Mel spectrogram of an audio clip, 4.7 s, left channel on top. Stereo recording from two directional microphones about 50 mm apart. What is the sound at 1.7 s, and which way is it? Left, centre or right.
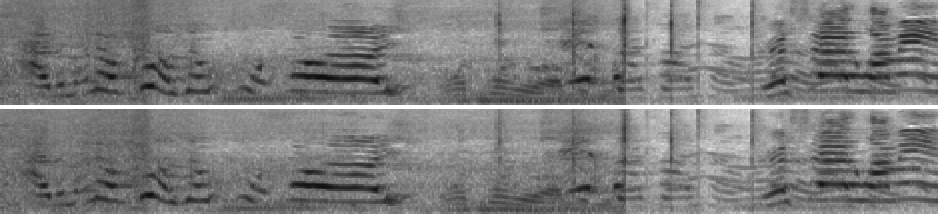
Speech, left.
